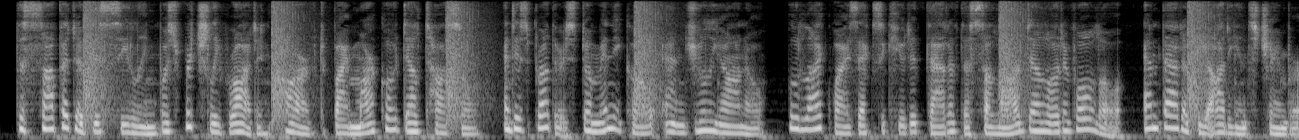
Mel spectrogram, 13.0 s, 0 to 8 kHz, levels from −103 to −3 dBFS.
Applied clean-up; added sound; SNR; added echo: none; Gunshot, gunfire; 16 dB; reverberation time 0.4 s.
